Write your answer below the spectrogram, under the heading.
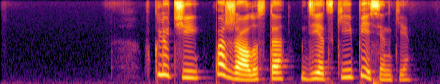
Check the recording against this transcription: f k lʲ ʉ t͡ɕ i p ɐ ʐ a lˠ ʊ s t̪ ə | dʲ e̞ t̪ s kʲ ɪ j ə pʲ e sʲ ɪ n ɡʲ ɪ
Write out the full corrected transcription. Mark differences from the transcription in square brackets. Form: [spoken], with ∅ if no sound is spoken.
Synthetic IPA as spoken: f k lʲ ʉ t͡ɕ i p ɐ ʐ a lˠ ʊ s t̪ ə | dʲ e̞ t̪ s kʲ ɪ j ə pʲ e sʲ ɪ n [kʲ] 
